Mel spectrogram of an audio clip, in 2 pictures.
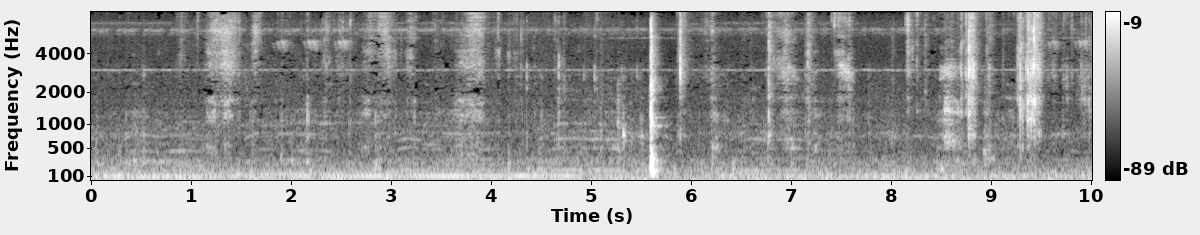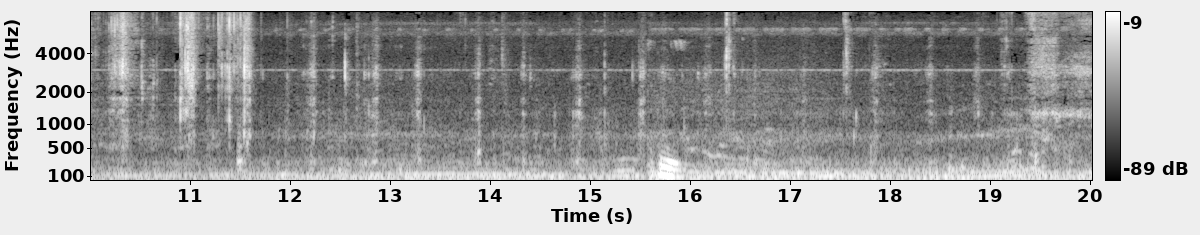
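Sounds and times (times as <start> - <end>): chewing and mouth noises: 6.8 - 20.0.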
